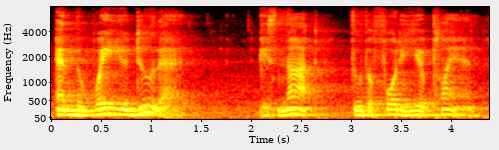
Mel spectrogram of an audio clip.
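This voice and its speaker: Man, late fifties, mid pitch, emphatic motivational vlogger; recorded in a reverberant room with a faint hiss. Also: a little slow, a little mellow. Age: 50s. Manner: emphatic, preachy, rhetorical questions. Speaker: affiliate marketer vlogger. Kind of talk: motivational talk to camera. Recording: echoey room.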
